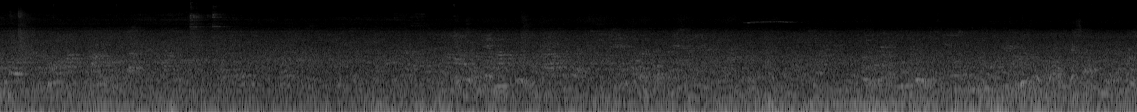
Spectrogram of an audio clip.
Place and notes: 南門市場, Taipei City - Walking in the market
Walking in the market, traffic sound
